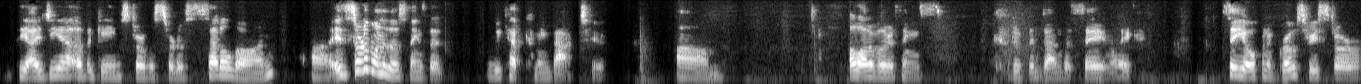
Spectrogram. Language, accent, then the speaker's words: English; Quinte area of Ontario, Canada; now in Waterloo, Canada; I am originally from the Quinte area of Ontario, so that's sort of between Belleville and Kingston. I grew up out in the country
